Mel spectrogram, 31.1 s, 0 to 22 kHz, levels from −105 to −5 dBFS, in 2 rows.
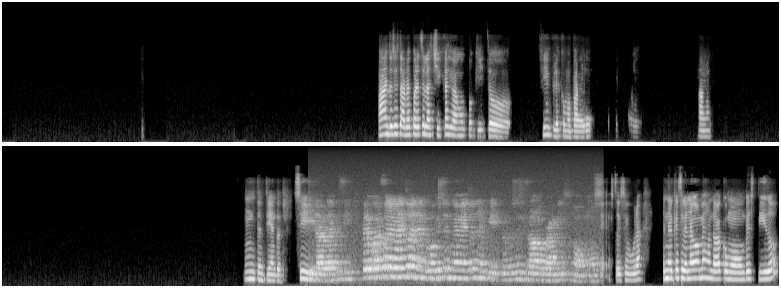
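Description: At 21.65 s the speech abruptly turns roomy and hollow, thinner in the bass, roughly 5 dB quieter, with background noise rising to only about 25 dB below the speech. It snaps back at 27.56 s. This is a switch to a distant microphone, likely because the close microphone's feed dropped out and a farther one took over. Unlike a talker drifting off-mic, which changes gradually, the tone, level and noise shift together in a single step each way.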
